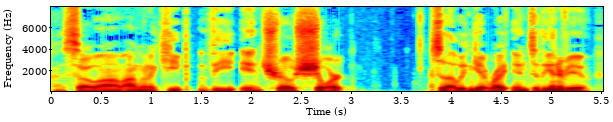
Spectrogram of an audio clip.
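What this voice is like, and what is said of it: Congested voice from a cold. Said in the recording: “You can probably hear from my voice that I got a little bit of a cold right now.”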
